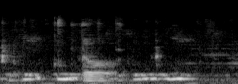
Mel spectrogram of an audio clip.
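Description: Domestic pigeons cooing: a couple of low, drawn-out coos.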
